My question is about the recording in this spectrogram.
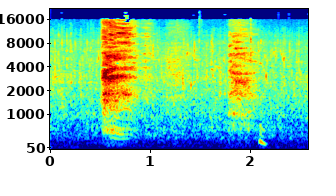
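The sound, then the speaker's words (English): Creek water trickling as a knife is washed in it, heard as two short swishing splashes a second apart over a faint, steady watery hiss, with no one speaking. “took my knife from the ground, and started washing it in the creek.”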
